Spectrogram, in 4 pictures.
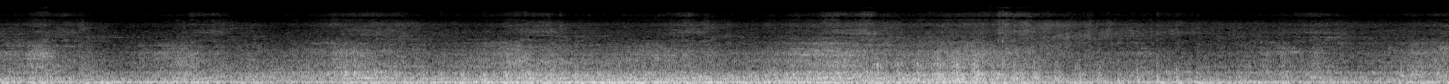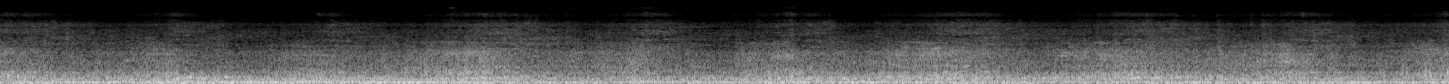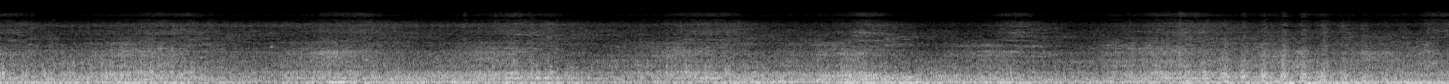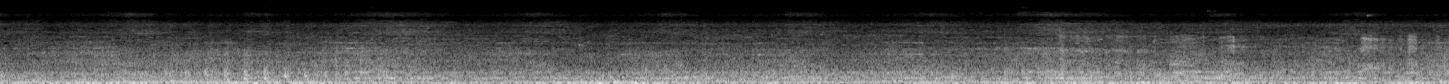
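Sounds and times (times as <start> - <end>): freight train wheels rumbling: 0.0 - 57.9.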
